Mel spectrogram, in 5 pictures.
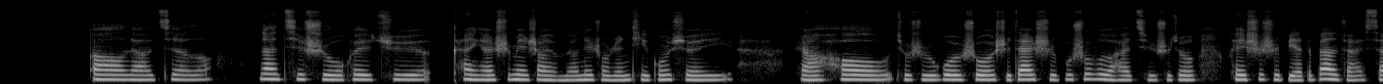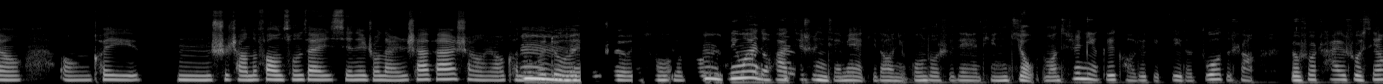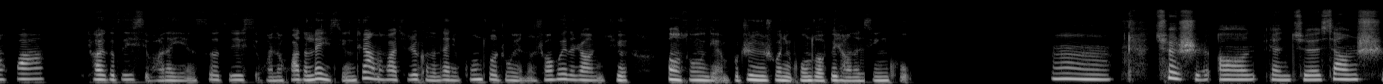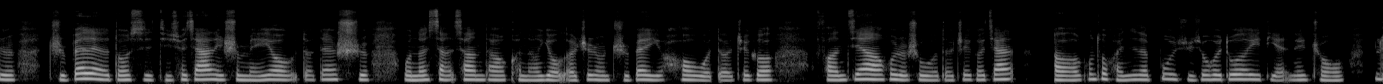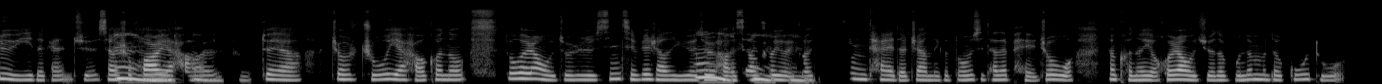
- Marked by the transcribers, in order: teeth sucking
- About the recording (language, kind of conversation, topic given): Chinese, advice, 在家如何放松又不感到焦虑？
